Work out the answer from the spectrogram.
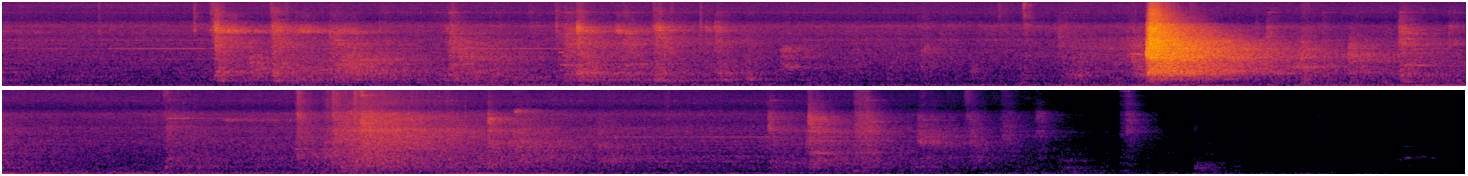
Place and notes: hardware wholesale U Pergamonky
one of the last wholesale iron factory hall in Prague.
